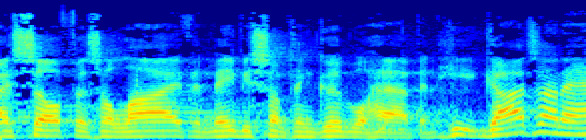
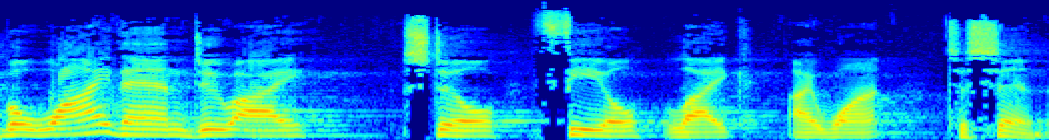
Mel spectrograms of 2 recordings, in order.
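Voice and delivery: slow questioning; slower than usual. Retold or imitated. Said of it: "You might ask".

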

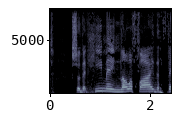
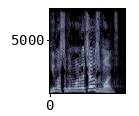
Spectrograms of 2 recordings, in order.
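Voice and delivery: higher, louder, quick delighted remark; surprised realization; 6 semitones higher, 5 dB louder, faster than usual. Retold or imitated. Preacher voicing the church's discovery, quick and delighted. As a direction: exclaim as if it just dawned. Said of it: "it's like".

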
